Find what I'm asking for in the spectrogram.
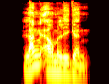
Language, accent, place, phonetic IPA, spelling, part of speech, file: German, Germany, Berlin, [ˈlaŋˌʔɛʁmlɪɡn̩], langärmligen, adjective, De-langärmligen.ogg
- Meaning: inflection of langärmlig: 1. strong genitive masculine/neuter singular 2. weak/mixed genitive/dative all-gender singular 3. strong/weak/mixed accusative masculine singular 4. strong dative plural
